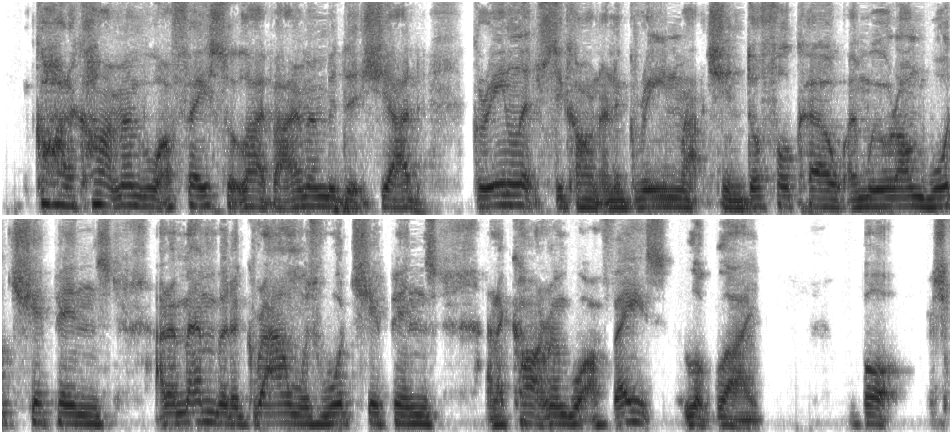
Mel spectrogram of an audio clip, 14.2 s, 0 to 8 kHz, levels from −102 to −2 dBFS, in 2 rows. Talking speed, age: 205 wpm, 10-29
